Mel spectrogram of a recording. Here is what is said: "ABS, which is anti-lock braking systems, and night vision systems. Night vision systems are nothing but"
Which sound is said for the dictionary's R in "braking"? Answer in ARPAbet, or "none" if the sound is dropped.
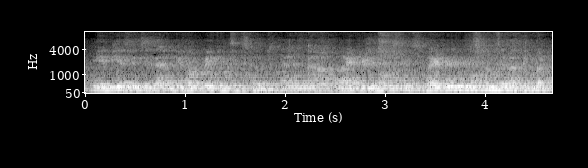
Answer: none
